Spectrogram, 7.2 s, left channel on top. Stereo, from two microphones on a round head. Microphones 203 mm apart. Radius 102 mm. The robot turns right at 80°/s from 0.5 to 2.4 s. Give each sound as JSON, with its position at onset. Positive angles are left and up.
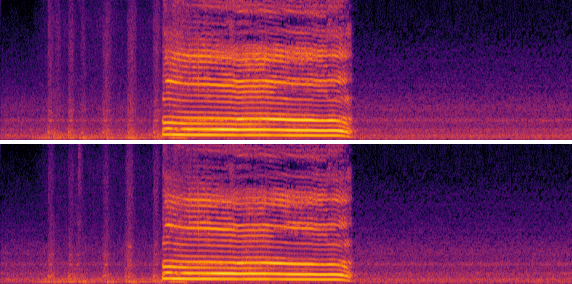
{"t": 2.0, "sound": "a scream", "side_deg": 10}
